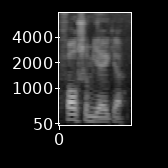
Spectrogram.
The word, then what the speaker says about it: Fallschirmjäger: And Will Rab is telling me how to pronounce Fallschirmjäger. There you go. Fallschirmjäger.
